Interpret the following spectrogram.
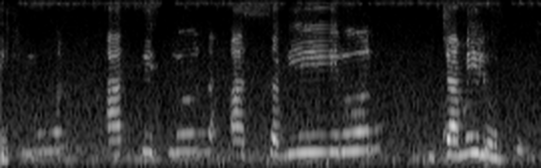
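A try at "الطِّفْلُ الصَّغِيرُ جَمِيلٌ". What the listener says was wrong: আতিফলু as-সাগীরু, এটাকে একই সাথে বলতে হবে আতিফলু সগীরু সগীরু হবে, কারণ ওই যে আলিফ লাম এসেছে, তখন তানবিন হবে না।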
